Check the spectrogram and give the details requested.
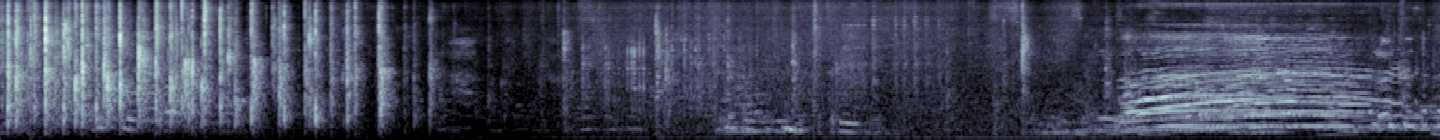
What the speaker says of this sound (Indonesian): tepuk tangan untuk yang tidak maju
